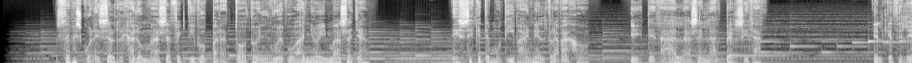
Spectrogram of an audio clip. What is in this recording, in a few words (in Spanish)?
Espanol Espana Masculina Adulta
